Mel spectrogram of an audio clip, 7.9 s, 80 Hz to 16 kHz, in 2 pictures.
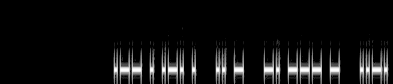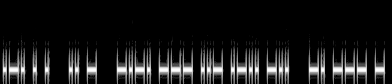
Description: Morse code, heard as a keyed tone, about 37 wpm, 700 Hz. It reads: WERE IT NOT FREE IT COULD NOT
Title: Sentences from Top 900 Words 40wpm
